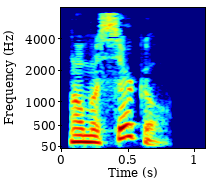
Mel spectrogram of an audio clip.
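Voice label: "homocercal", British English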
